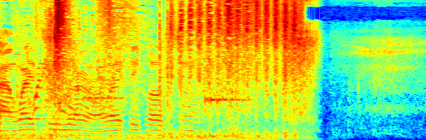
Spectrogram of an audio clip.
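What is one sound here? Loud video game music and sound effects play, then cut off abruptly.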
